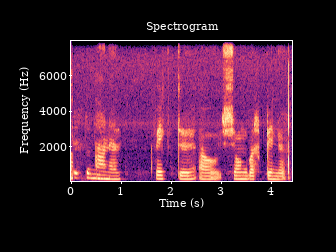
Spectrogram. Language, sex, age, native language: Icelandic, female, 14, Icelandic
